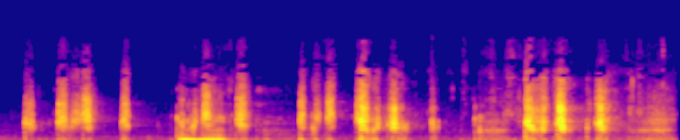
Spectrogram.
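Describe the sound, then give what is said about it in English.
A voice makes a quick series of breathy "ch-ch" bursts, mimicking the rasp of scratching a lottery scratch-off ticket, with a brief hummed tone partway through. Moderately loud. “Should I do like a ska ch-ch-ch-ch-ch-ch as you're scratching it?”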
